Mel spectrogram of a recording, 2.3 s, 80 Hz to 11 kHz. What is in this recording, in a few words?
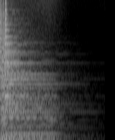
A 6th Add 9th A down Bass Standard; A6add9; strummed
